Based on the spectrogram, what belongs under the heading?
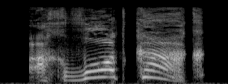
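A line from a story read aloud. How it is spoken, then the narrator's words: Angry interruption. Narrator (Russian): сердито перебил ее сапожник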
